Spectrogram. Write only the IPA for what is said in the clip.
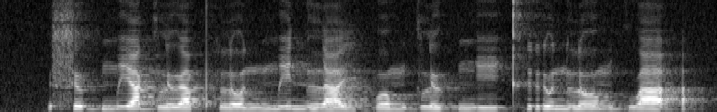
sɯ˥˩k̚ mi˥˩a̯klɯ˧a̯ pʰlo˧n mi˥˩n la˨˩j po˥˩mklɯ˥˩k̚ ŋiː˧ kʰru˥˩nloː˥˩m kwa˥˩ʔ

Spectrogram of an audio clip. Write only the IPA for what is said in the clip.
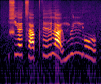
ɕjɛ˥t͡sä˧˥ pʰe˧˥ɪ̯la̰˨˩ɪ̯my˥n n̪jo˥˩ʊ̯

